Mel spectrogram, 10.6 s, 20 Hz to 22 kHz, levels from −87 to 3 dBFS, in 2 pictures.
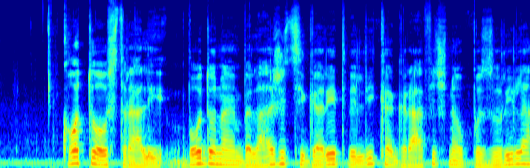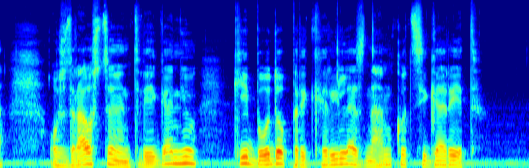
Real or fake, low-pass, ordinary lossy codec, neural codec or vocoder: real; none; none; none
